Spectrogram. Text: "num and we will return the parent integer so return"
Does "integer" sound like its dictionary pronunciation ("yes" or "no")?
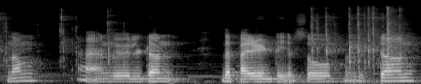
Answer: no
